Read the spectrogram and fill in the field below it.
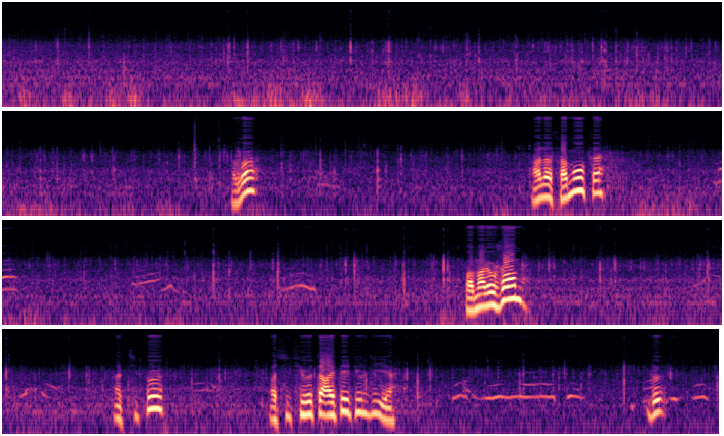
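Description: Bicycle tyres roll over a wet gravel track.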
